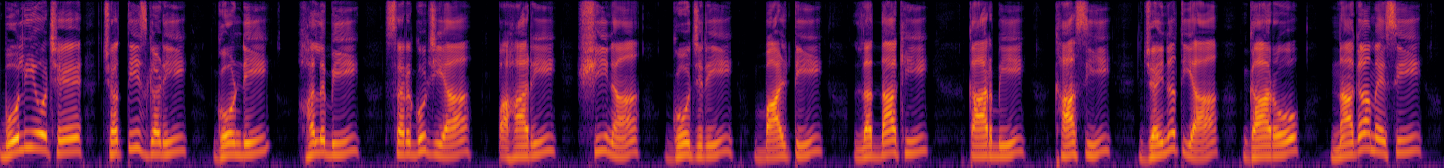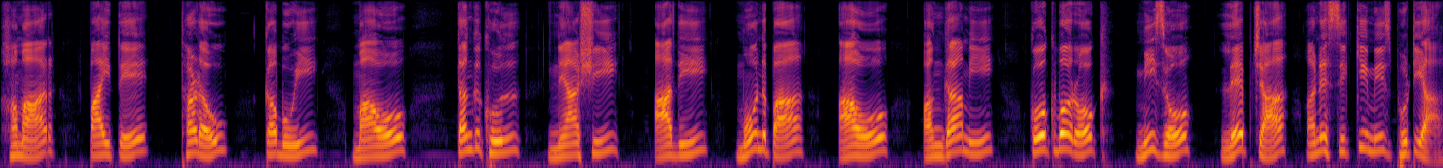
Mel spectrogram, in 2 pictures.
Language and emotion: Gujarati, neutral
